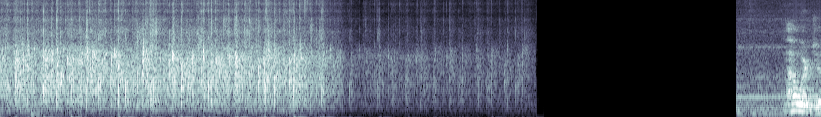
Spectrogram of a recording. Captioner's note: applause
